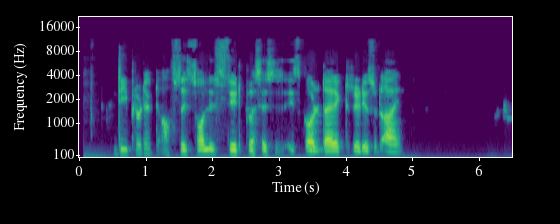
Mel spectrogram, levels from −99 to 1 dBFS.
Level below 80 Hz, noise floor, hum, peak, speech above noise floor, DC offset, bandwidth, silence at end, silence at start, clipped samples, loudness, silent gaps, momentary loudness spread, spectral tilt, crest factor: -62 dBFS; -79 dBFS; 50 Hz at -55 dBFS; -2 dBFS; 58 dB; under 0.1%; 11.5 kHz; 1.7 s; 0.6 s; under 0.1%; -21 LUFS; none; 11 LU; -3.5 dB/octave; 20 dB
